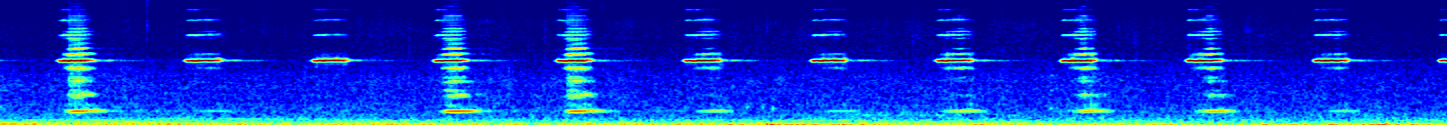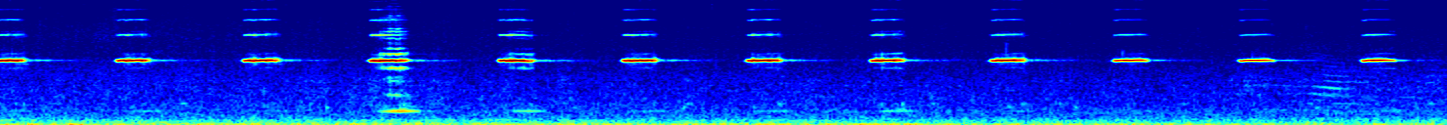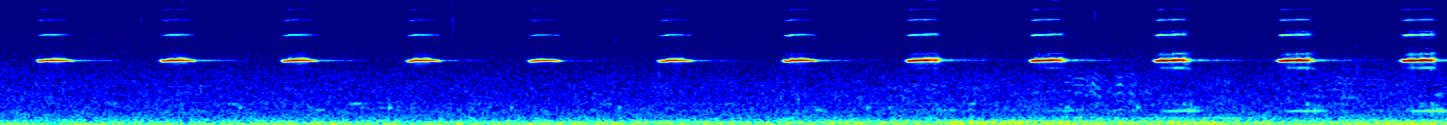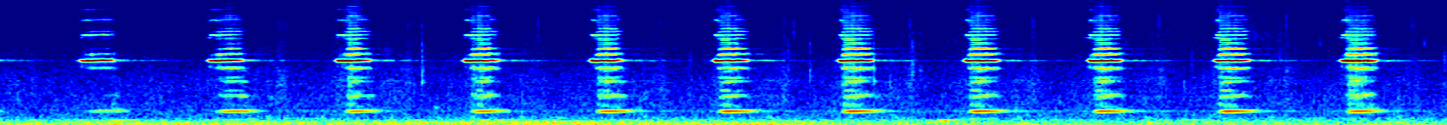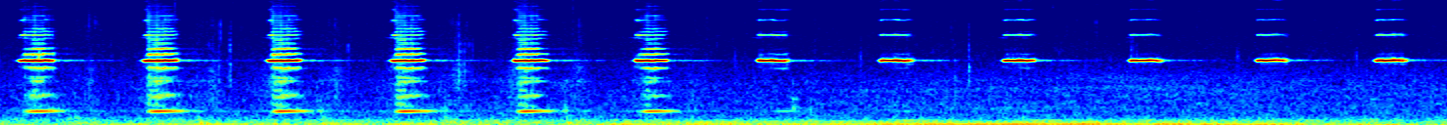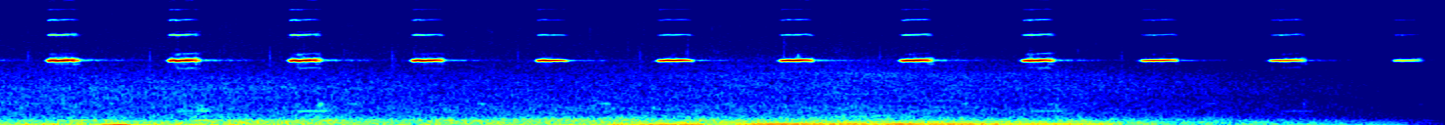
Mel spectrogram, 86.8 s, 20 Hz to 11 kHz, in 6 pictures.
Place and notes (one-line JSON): {"title": "Lithuania, Sudeikiai, pontoon footbridge", "date": "2012-07-31 13:40:00", "description": "swinging-singing pontoon footbridge", "latitude": "55.58", "longitude": "25.71", "altitude": "141", "timezone": "Europe/Vilnius"}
